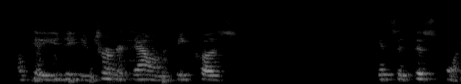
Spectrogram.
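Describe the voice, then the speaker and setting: At a moderate pace, a woman speaks in a fairly high, somewhat breathy voice with fairly even intonation. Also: long, frequent pauses, big swings in loudness. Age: 80s+. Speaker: resident speaking at public comment. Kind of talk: public meeting debate. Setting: village council meeting.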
